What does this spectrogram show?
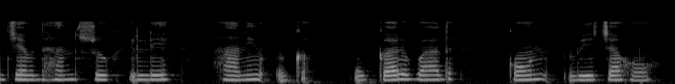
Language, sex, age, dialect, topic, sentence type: Magahi, female, 60-100, Central/Standard, agriculture, question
